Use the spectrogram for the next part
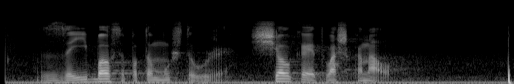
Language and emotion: Russian, angry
